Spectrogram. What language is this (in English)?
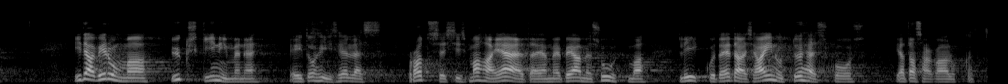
Estonian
